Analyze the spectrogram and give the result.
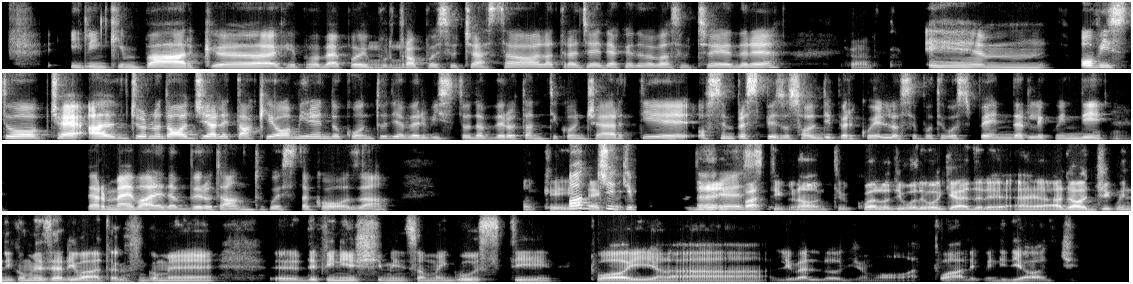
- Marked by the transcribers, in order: "vabbè" said as "vbè"; "cioè" said as "ceh"; laughing while speaking: "C"; drawn out: "a"
- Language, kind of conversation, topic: Italian, podcast, Come ti sono cambiate le preferenze musicali negli anni?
